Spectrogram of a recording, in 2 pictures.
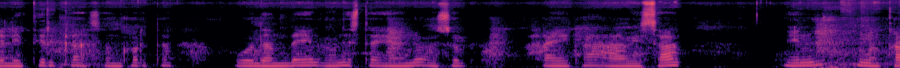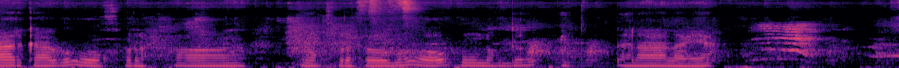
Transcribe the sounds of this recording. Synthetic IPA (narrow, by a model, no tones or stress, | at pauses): ɛlɪt̪ʰɪrkʰɐsɔŋkʰɔrt̪ʰɐʊɣʊd̪ɐmbɛjnʕʊnɪst̪ʰɐjaːɲɔʕʊsʊbwħɑjkʰɐʕɑːwɪsaː | ɪnqɑːrkʰaːɣɔ | uːqʊrħɔːɣɔɔːuːnɔqd̪ɔmɪd̪dɐlaːlɐjɐ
